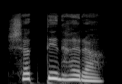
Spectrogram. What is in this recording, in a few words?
"ಶಕ್ತಿಧರ", Kannada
